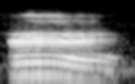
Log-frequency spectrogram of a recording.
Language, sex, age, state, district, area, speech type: Kannada, male, 45-60, Karnataka, Bellary, rural, conversation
